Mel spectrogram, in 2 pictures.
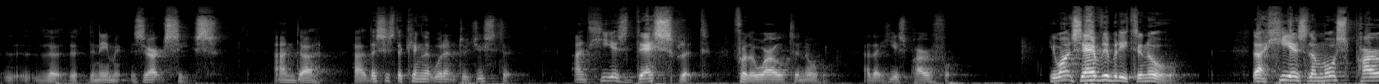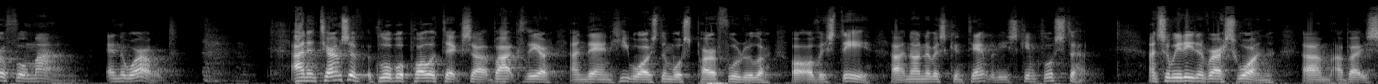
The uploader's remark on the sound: recorded at North Harris Free Church on Sunday 23rd January 2022.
